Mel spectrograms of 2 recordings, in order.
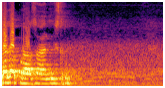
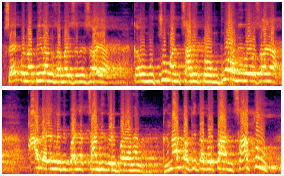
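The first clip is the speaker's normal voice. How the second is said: higher, driving preaching shout at the end; fervent preaching; 6 semitones higher than usual. Acted. Preacher telling wife she is the best, fervent shout. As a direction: declare it with conviction.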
